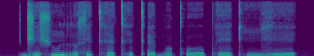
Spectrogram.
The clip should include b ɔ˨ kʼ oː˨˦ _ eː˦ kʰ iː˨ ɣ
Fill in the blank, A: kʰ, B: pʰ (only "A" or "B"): B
